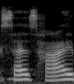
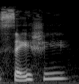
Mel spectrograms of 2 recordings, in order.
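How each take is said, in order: First: It is said like two words, 'says hi'. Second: It is said as one word ending in 'shee'. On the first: The speaker calls it wrong. "I've been saying says hi" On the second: The speaker calls it right. "Is it Seishi?"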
